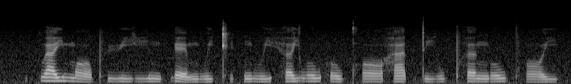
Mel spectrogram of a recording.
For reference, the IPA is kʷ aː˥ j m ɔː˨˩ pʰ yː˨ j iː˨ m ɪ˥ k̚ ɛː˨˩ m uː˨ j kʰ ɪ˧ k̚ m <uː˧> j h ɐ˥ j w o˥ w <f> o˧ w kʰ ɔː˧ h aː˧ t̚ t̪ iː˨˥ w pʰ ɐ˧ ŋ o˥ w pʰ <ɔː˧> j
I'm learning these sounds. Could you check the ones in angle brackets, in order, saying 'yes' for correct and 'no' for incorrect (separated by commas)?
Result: no, no, no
